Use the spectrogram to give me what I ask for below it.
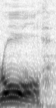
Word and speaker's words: role: And roll, you make an O with your mouth. So maybe practice your O sounds.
